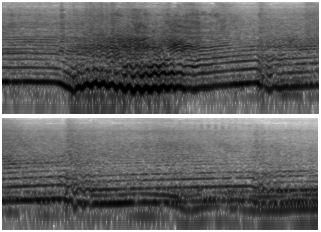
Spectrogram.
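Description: Rally car engine running with the revs blipped: the note drops sharply under a second in, wavers, then climbs slowly over several seconds, with a few short dips along the way.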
